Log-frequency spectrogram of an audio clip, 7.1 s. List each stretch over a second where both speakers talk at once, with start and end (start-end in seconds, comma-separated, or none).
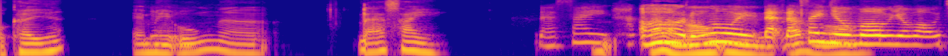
4.8-6.5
